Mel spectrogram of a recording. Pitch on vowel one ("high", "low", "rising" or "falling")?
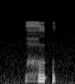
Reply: high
